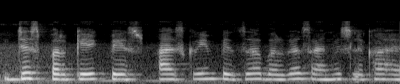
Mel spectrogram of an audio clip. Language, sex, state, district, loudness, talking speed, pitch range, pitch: Hindi, female, Uttar Pradesh, Lucknow, -17 LUFS, 150 wpm, 230-250 Hz, 240 Hz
